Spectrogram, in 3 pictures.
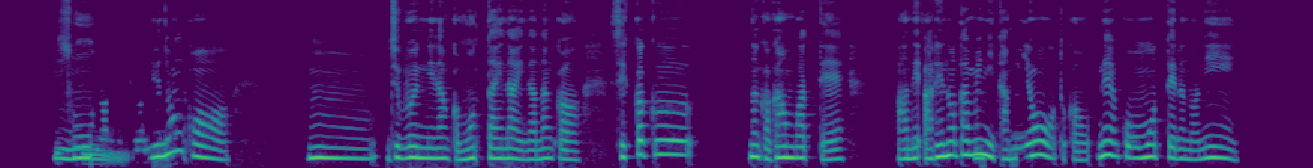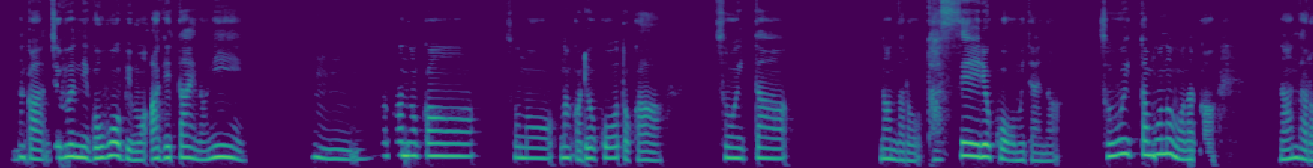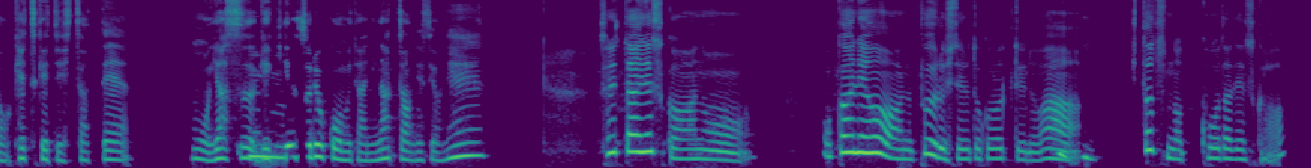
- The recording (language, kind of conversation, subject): Japanese, advice, 内面と行動のギャップをどうすれば埋められますか？
- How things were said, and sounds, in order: other background noise; in English: "プール"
